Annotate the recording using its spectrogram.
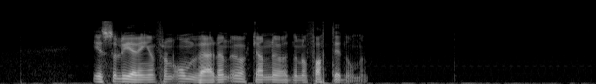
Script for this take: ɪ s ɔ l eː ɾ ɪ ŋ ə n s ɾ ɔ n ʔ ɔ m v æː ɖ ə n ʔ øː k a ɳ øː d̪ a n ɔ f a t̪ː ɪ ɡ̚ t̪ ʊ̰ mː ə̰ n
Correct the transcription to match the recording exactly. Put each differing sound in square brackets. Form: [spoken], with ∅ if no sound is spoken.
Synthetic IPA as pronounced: ɪ s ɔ l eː ɾ ɪ ŋ ə n [f] ɾ ɔ n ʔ ɔ m v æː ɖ ə n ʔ øː k a ɳ øː d̪ [ə] n ɔ f a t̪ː ɪ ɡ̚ [d̪] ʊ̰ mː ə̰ n

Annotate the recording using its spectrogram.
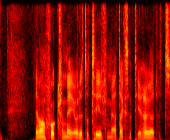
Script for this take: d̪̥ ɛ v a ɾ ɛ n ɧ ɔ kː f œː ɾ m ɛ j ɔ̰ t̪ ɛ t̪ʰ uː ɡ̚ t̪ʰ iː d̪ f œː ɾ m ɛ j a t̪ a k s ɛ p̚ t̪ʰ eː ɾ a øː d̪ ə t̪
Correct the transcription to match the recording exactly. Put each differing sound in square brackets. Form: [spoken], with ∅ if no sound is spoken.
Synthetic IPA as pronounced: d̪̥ ɛ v a ɾ ɛ n ɧ ɔ kː f [œ] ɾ m ɛ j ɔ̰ [d̪] ɛ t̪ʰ uː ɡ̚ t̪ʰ iː d̪ f [œ] ɾ m ɛ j a t̪ a k s ɛ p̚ t̪ʰ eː ɾ a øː d̪ ə t̪

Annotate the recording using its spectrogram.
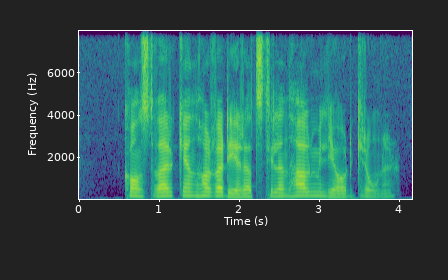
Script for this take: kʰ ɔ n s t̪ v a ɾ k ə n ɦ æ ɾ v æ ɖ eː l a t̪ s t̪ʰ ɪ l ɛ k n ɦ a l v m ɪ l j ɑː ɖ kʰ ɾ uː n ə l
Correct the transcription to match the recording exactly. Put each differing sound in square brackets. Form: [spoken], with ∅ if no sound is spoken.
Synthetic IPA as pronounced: kʰ ɔ n s t̪ v [æ] ɾ k ə n ɦ [a] ɾ v æ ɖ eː [ɾ] a t̪ s t̪ʰ ɪ l ɛ [∅] n ɦ a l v m ɪ l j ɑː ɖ kʰ ɾ uː n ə [ɾ]

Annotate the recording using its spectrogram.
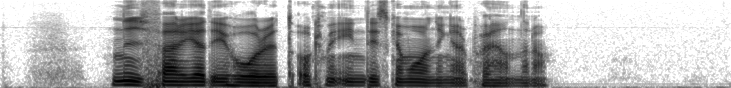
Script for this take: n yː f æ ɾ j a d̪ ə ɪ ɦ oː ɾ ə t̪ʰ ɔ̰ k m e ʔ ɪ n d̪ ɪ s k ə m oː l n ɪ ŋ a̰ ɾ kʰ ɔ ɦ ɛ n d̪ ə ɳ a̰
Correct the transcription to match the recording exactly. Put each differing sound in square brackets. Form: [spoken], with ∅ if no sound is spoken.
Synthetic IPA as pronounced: n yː f æ ɾ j a d̪ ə ɪ ɦ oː ɾ ə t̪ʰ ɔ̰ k m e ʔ ɪ n d̪ ɪ s k [a] m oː l n ɪ ŋ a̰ ɾ [pʰ] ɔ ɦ ɛ n d̪ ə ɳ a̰

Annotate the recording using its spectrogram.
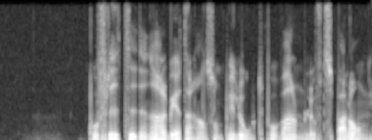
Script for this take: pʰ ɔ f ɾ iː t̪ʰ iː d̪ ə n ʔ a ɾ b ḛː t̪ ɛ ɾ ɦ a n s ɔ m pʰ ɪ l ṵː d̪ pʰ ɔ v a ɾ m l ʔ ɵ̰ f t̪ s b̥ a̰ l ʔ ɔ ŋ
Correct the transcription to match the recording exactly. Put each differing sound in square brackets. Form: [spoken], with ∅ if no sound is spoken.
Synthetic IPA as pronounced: pʰ ɔ f ɾ iː t̪ʰ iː d̪ ə n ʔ a ɾ b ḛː t̪ [a] ɾ ɦ a n s ɔ m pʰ ɪ l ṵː [t̪] pʰ ɔ v a ɾ m l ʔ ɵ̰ f t̪ s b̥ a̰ l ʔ ɔ ŋ

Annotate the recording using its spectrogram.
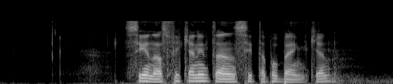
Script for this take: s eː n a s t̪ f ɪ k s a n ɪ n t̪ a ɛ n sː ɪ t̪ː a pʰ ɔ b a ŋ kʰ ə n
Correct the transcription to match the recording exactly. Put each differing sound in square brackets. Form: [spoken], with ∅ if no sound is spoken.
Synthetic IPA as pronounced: s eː n a s t̪ f ɪ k [h] a n ɪ n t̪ [ə] ɛ n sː ɪ t̪ː a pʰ ɔ b [ɛ] ŋ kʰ ə n

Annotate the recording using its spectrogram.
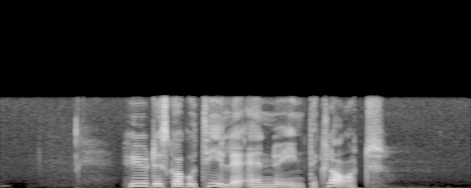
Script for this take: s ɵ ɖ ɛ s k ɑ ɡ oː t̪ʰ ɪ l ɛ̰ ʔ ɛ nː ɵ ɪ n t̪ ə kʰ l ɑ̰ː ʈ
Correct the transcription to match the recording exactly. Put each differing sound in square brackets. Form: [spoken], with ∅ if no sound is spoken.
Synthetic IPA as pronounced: [h] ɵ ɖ ɛ s k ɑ ɡ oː t̪ʰ ɪ l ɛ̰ ʔ ɛ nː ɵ ɪ n t̪ ə kʰ l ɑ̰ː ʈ

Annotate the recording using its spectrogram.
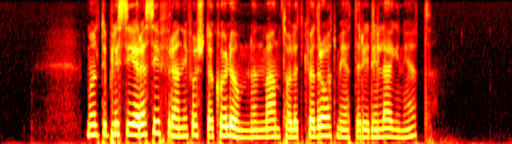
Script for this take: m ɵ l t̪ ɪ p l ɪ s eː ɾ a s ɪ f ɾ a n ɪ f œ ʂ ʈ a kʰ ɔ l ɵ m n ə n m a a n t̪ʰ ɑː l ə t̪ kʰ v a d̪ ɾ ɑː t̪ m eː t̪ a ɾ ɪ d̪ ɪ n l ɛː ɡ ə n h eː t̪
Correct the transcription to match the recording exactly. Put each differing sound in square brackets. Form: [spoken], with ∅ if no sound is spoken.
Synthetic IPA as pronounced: m ɵ l t̪ ɪ p l ɪ s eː ɾ a s ɪ f ɾ a n ɪ f œ ʂ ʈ a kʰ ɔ l ɵ m n ə n m [ɛ] a n t̪ʰ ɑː l ə t̪ kʰ v a d̪ ɾ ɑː t̪ m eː t̪ [ə] ɾ ɪ d̪ ɪ n l ɛː ɡ ə n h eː t̪

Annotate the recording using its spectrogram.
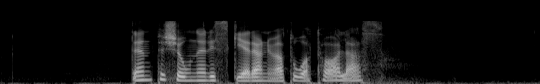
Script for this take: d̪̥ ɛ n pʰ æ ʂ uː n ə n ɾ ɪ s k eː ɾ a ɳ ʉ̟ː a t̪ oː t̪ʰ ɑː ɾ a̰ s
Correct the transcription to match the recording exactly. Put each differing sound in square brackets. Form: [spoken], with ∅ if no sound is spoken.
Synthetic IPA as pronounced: d̪̥ ɛ n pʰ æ ʂ uː n ə n ɾ ɪ s k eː ɾ a ɳ ʉ̟ː a t̪ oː t̪ʰ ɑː [l] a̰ s

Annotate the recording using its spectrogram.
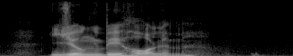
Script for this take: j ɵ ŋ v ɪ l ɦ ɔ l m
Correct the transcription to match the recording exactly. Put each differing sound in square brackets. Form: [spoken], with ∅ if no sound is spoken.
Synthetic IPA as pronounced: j ɵ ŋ [b] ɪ [∅] ɦ ɔ l m

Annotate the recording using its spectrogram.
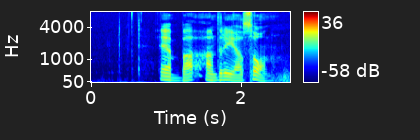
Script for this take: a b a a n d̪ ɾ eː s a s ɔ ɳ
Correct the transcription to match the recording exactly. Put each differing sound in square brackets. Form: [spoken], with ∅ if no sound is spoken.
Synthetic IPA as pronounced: [ɛ] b a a n d̪ ɾ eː [∅] a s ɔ [n]

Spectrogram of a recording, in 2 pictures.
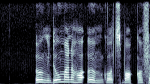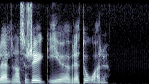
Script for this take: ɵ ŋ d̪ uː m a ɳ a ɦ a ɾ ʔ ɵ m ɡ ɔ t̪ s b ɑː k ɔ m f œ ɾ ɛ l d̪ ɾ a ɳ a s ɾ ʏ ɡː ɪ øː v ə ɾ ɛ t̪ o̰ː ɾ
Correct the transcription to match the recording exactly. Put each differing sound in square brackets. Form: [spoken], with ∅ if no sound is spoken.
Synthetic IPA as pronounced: ɵ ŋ d̪ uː m a ɳ a ɦ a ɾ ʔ ɵ m ɡ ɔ t̪ s b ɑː k ɔ m f œ ɾ ɛ l d̪ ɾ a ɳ a s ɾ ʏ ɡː ɪ øː v ə ɾ ɛ t̪ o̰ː ɾ

